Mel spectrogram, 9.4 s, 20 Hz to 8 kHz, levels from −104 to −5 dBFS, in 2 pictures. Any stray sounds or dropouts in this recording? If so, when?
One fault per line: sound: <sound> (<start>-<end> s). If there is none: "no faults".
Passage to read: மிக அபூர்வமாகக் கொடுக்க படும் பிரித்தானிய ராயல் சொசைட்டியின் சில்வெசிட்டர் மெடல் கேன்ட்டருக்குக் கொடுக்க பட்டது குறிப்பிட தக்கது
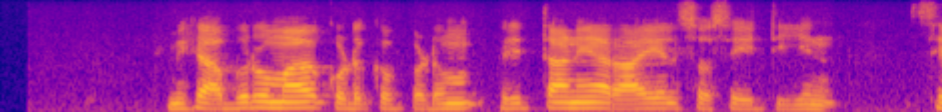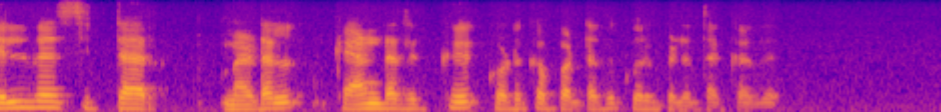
no faults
